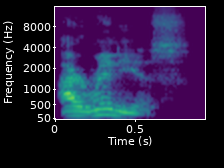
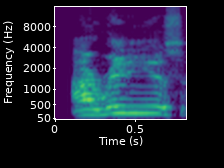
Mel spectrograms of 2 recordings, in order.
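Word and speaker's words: Irenaeus: problem because there was a man named arenaeus some people pronounce it irenius ireneus ironyers whatever of lions of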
